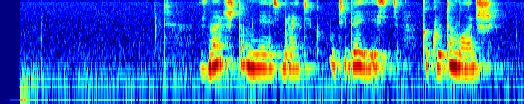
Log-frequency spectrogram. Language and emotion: Russian, neutral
